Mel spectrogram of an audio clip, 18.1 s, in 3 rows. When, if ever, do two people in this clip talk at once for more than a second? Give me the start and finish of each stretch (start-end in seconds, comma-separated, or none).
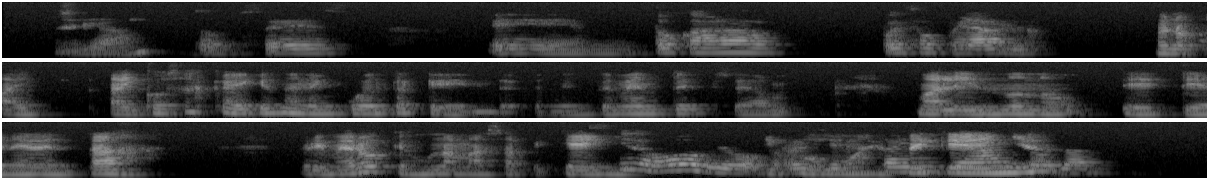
15.9-17.4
